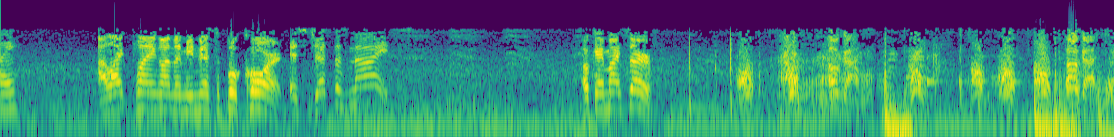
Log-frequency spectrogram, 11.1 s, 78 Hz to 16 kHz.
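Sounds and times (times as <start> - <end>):
speech: 0.0 - 0.3, 1.0 - 4.1, 5.8 - 6.6, 7.4 - 11.1
dog barking and yipping for a tennis ball: 7.4 - 8.1, 9.1 - 10.6.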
